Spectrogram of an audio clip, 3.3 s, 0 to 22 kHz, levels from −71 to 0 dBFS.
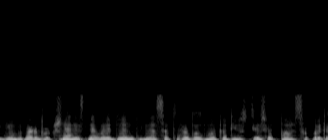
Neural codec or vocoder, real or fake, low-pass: codec, 16 kHz, 1 kbps, FreqCodec, smaller model; fake; 7.2 kHz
